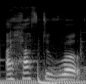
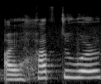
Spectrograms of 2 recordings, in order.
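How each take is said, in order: First: The words are contracted and run together. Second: Every word is said fully and separately. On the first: "you may use a contraction" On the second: "Instead of saying"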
